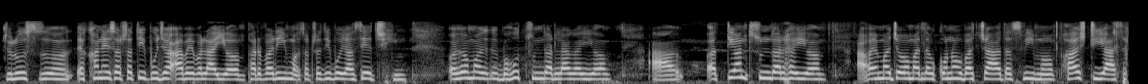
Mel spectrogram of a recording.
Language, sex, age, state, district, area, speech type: Maithili, female, 18-30, Bihar, Darbhanga, rural, spontaneous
